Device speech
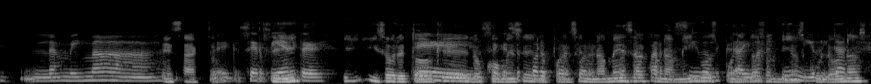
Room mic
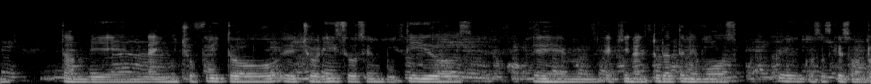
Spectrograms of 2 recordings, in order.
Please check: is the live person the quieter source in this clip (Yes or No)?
No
